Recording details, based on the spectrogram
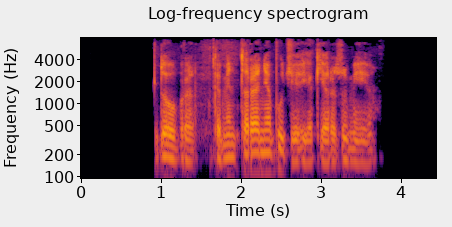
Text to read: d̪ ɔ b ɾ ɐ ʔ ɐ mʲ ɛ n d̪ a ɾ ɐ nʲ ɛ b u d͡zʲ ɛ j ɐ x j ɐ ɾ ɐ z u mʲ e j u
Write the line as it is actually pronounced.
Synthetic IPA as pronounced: d̪ ɔ b ɾ ɐ k ɐ mʲ ɛ n t̪ a ɾ a nʲ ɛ b u d͡zʲ ɛ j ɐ k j a ɾ ɐ z u mʲ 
